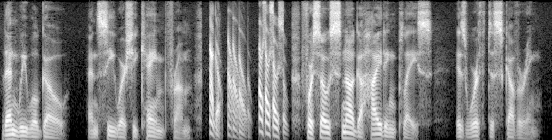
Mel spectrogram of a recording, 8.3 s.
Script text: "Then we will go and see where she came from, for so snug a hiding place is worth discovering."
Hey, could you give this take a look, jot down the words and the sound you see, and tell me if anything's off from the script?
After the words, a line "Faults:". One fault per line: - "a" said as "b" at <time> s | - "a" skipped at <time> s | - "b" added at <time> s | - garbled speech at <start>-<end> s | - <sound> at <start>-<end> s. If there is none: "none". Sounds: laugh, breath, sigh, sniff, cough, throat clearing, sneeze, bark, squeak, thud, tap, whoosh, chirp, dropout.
"Then we will go and see where she came from, for so snug a hiding place is worth discovering."
Faults:
- chirp at 3.2-4.4 s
